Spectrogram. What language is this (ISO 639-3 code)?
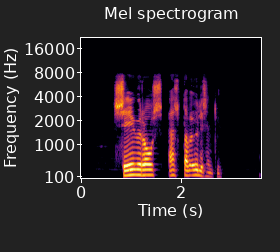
isl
